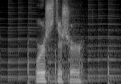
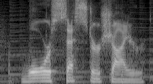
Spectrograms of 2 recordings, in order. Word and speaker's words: Worcestershire: first saw the word when I first saw it spelled out my brain wanted to be like oh I see like uh like like sister in the middle there and I was like War sister Shire like it wanted me to like start a new syllable I guess at the at the at the sir part but you don't do that it's like Worcester sure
